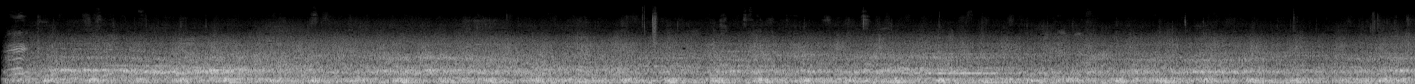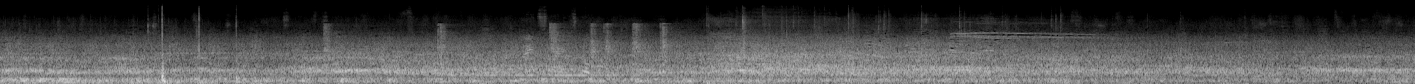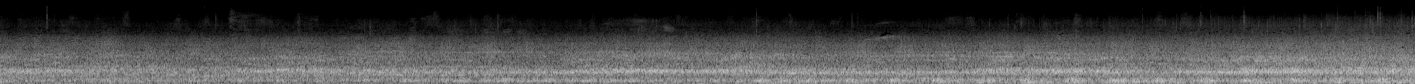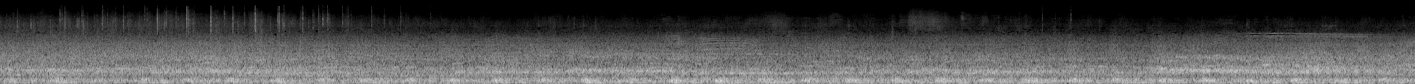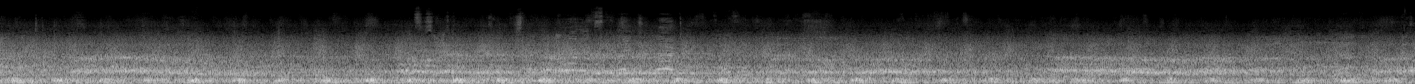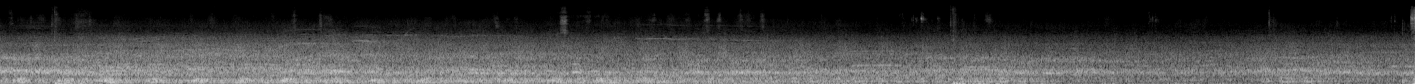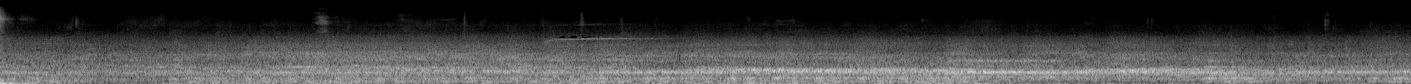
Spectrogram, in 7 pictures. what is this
Inside the Soccer-Stadium ARENA AUF SCHALKE when FC Schalke 04 met Hannover 96, Bundesliga season 2007/2008
football, emscher, spectators, schalke, stadium, soccer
